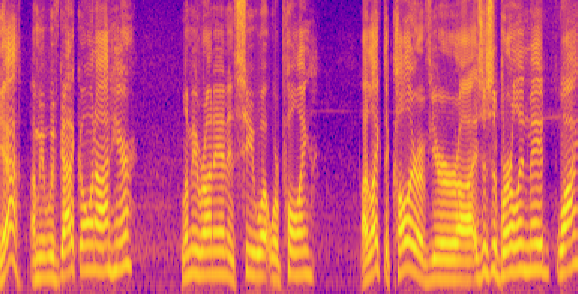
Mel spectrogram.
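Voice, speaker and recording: A man with an American accent, a high pitch, ordinary pitch variation, and a moderate pace, in a dry, close sound with no echo against a quiet background. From United States. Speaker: EV reviewer, video creator. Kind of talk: casual vlog chat with strangers. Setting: outdoors at a charging station. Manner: animated.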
